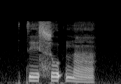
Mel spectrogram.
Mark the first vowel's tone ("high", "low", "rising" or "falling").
high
